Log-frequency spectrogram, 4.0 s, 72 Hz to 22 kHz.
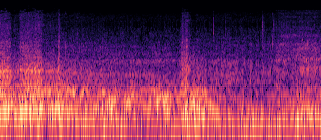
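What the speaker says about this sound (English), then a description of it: "See the revs rise." A GT3 race car engine in a racing video game drones steadily and fairly loud during a rolling start at Brands Hatch, its revs edging upward with no one talking.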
